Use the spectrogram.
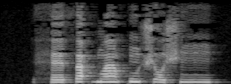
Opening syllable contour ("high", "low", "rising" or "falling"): low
